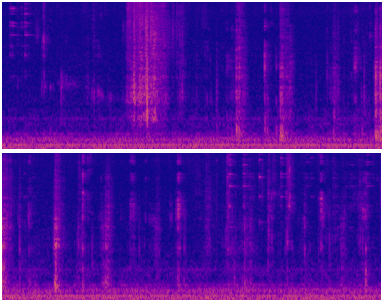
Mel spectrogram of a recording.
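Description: Crispy fried flatbread made from two ingredients, flour and yogurt, is bitten and chewed close up, giving soft repeated crunches over a steady low background hum.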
